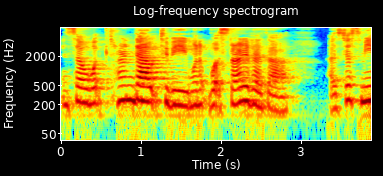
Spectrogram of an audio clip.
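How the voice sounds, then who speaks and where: A woman's somewhat breathy voice comes through with audible room echo. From United States, Lebanese family. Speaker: romance author. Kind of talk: casual interview.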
